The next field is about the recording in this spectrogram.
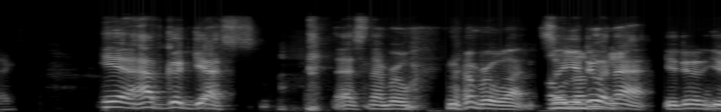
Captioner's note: laughing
